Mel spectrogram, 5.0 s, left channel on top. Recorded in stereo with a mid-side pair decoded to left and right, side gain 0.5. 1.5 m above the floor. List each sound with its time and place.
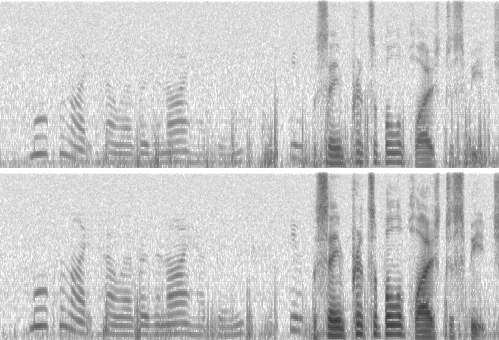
0.3 s a woman speaking: 40° right
3.1 s a man speaking: 65° right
